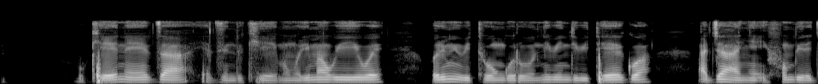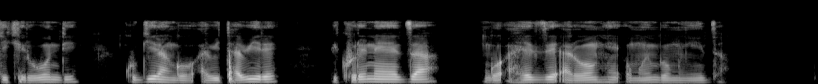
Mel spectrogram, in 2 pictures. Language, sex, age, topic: Rundi, male, 18-24, agriculture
